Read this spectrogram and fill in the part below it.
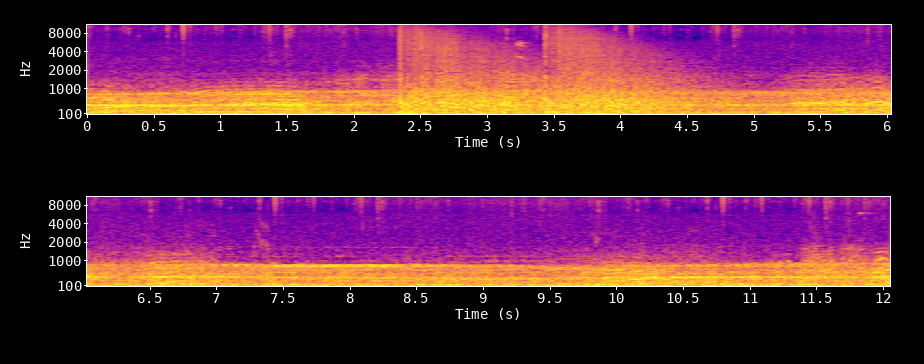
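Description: Fire crackles and burns steadily.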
